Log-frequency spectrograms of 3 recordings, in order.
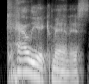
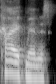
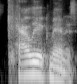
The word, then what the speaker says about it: Kaliakmanis: It's Ethan Kaliakmanis, not Kayakmanis, Kaliakmanis.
